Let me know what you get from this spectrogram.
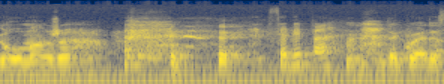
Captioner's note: Rires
